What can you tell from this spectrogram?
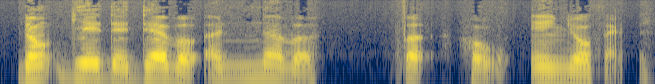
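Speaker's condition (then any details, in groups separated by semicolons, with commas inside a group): Cerebral palsy; from birth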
